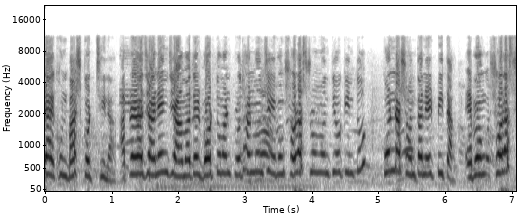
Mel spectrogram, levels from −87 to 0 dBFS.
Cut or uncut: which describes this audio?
cut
